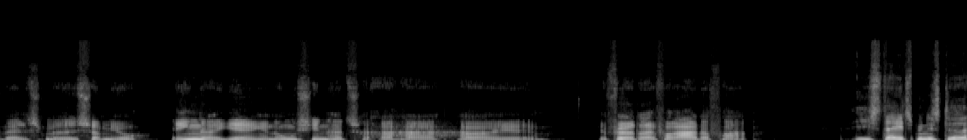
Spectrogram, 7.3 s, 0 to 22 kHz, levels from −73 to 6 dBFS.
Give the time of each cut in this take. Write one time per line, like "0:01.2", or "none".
0:06.2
